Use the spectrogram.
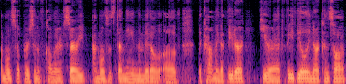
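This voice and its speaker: A young man in his twenties from Costa Rica gives an earnest, halting personal statement with many fillers and restarts, standing in a large indoor theater. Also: fairly low pitch, flat delivery, a little mellow, slight background noise. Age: 20s. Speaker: college student.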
